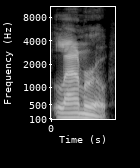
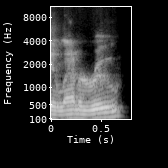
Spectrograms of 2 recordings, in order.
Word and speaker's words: Lamoureux: Yeah, North Dakota, they say Lamoureux. And then they really get the throat into it in Austria, Lamoureux.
